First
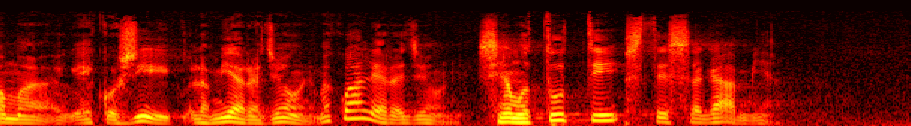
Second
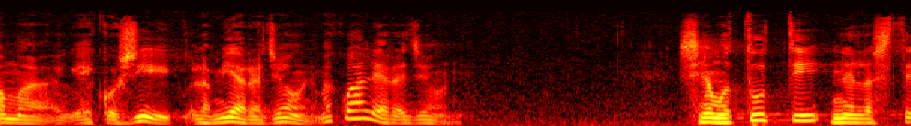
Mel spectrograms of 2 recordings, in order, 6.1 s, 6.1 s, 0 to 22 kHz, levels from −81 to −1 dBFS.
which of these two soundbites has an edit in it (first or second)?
first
